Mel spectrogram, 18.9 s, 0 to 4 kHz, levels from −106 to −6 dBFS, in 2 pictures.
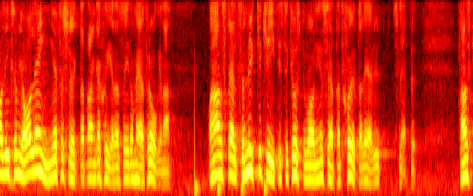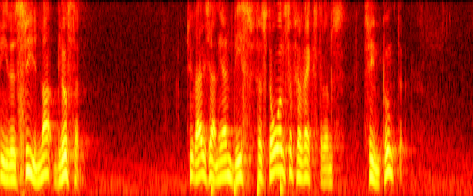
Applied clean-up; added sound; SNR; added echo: none; Bass drum; 16 dB; none.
